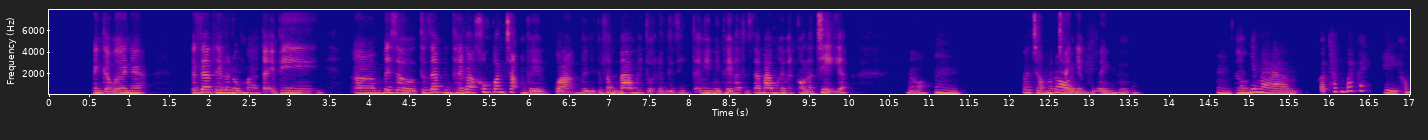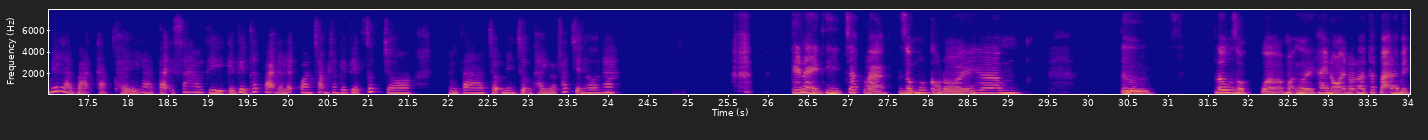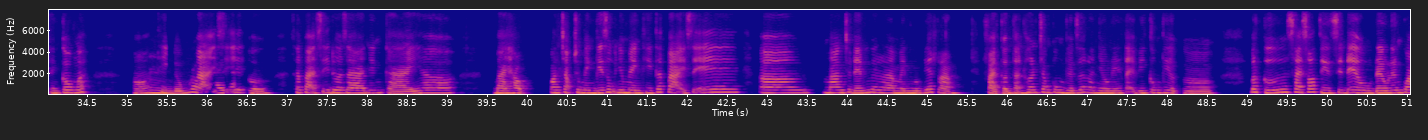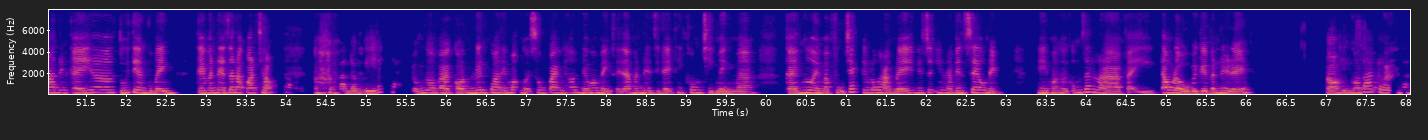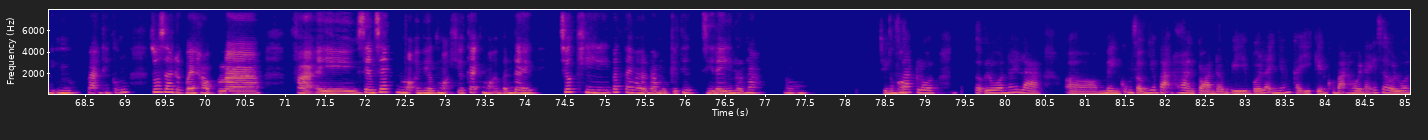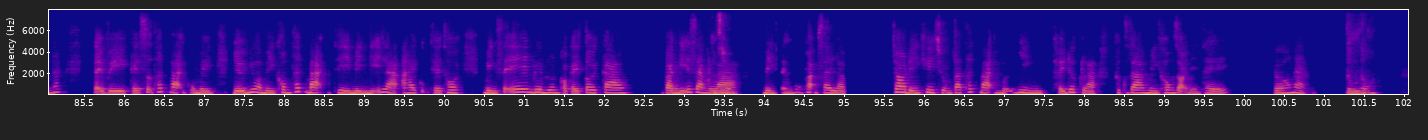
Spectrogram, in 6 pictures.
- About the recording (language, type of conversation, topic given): Vietnamese, unstructured, Bạn đã học được bài học quý giá nào từ một thất bại mà bạn từng trải qua?
- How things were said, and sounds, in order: other background noise; tapping; chuckle; unintelligible speech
